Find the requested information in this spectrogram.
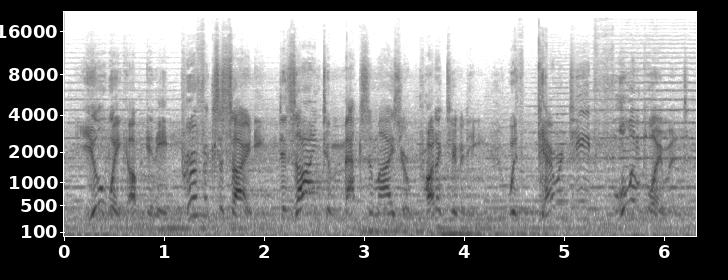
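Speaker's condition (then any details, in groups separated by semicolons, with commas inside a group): No condition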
